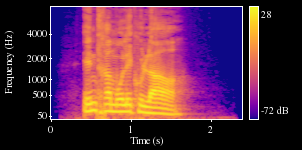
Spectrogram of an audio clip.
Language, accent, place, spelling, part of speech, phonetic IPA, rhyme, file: German, Germany, Berlin, intramolekular, adjective, [ɪntʁamolekuˈlaːɐ̯], -aːɐ̯, De-intramolekular.ogg
- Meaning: intramolecular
